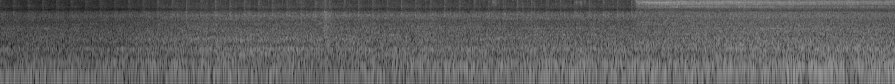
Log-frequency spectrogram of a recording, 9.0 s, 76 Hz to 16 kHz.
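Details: 1995 Ford F-150 5.0 at steady idle: a light, fairly even tick of about three or four per second, seeming to come from the driver's side of the engine; source unknown.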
